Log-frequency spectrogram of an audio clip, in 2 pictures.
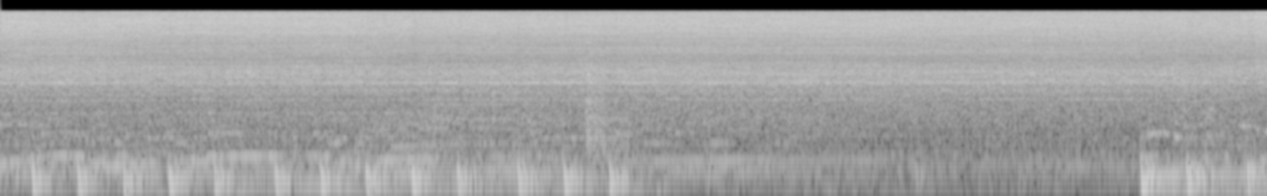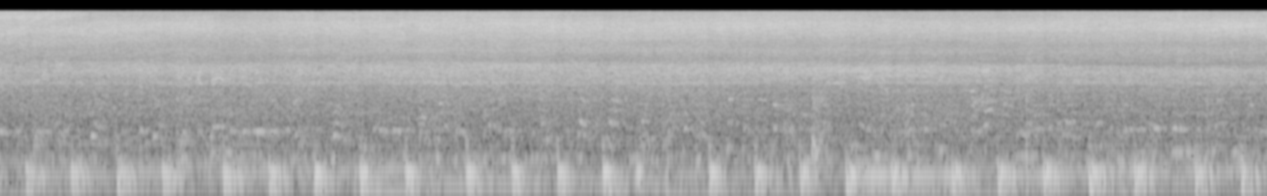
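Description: Steady loud hiss of tire-shop background noise with a low rhythmic throbbing under it. The throbbing drops out for several seconds about a third of the way in, then returns.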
